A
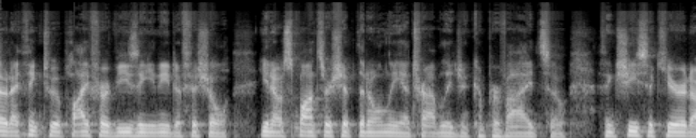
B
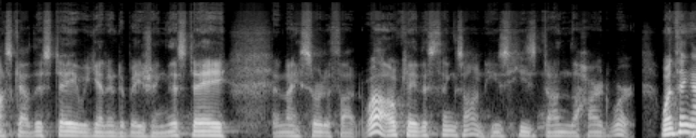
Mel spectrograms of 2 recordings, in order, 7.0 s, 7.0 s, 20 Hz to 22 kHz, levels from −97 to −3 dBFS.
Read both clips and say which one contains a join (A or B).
B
